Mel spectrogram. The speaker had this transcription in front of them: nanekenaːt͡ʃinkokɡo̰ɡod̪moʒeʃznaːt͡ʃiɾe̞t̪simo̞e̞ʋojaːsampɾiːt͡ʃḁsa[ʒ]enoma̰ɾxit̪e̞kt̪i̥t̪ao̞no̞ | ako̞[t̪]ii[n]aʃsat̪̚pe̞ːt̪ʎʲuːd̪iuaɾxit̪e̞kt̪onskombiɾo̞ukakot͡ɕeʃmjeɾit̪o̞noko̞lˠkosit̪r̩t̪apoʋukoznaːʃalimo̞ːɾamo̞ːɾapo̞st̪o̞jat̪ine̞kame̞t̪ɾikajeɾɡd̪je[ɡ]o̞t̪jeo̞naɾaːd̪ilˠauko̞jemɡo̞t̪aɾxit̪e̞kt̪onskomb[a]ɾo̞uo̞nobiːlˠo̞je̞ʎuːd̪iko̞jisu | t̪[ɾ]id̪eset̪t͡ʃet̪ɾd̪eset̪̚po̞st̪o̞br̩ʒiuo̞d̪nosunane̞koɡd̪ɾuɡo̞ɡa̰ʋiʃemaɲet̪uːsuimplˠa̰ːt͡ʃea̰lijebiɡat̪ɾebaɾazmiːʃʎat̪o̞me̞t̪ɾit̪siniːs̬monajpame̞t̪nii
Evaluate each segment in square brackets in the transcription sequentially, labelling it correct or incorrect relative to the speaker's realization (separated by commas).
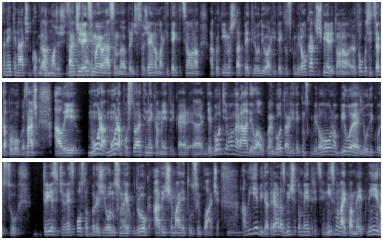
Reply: correct, correct, incorrect, correct, incorrect, correct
